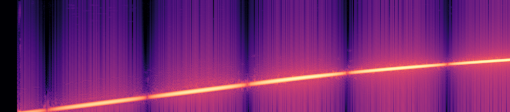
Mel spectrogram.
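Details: Online hearing-test tone: a steady pure tone sweeping smoothly from very low to high pitch, a hearing-test frequency sweep.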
